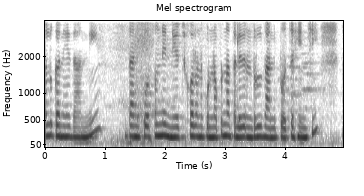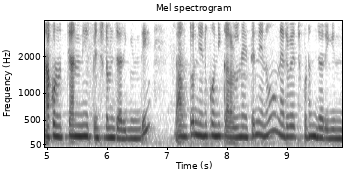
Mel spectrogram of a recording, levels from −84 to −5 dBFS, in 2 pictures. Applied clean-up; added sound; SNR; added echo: none; none; none; none.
